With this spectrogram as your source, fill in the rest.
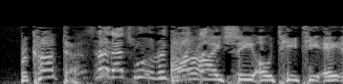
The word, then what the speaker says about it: ricotta: Oh, the one that Gary calls ragut. Ragut. Ricotta. Ricotta.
